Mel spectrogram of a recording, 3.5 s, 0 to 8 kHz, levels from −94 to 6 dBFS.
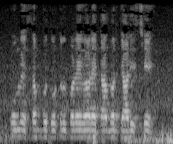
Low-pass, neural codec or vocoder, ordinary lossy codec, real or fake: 7.2 kHz; none; MP3, 48 kbps; real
